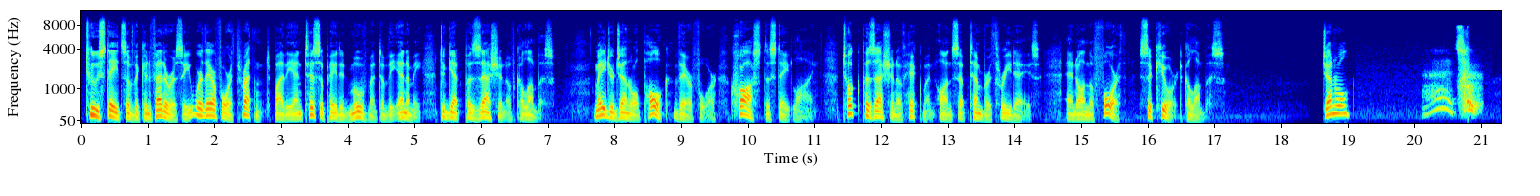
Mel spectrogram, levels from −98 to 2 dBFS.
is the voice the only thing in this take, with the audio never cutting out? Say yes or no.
no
